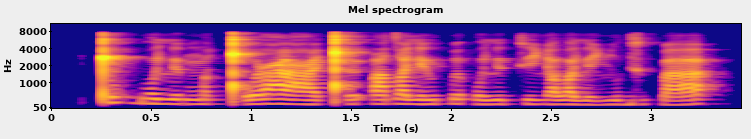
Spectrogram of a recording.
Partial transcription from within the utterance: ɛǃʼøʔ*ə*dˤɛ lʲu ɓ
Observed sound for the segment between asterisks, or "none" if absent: ə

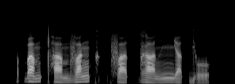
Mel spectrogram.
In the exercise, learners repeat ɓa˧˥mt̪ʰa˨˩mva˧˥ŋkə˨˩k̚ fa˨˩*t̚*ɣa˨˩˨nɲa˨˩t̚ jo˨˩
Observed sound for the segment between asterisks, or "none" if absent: t̚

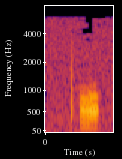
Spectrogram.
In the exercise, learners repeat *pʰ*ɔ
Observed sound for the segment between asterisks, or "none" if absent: pʰ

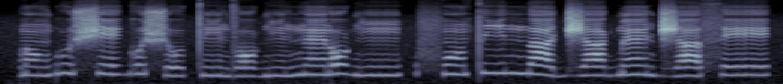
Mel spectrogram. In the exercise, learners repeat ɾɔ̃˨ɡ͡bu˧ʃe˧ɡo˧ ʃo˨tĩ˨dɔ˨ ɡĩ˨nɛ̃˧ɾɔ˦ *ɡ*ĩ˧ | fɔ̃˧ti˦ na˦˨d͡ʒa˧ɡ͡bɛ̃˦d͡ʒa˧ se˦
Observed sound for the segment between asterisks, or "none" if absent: ɡ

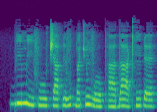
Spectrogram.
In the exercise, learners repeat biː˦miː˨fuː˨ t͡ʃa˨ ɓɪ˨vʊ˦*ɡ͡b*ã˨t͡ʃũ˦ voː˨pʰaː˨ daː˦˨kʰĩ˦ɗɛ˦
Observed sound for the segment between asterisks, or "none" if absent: ɡ͡b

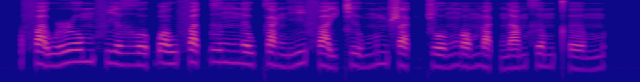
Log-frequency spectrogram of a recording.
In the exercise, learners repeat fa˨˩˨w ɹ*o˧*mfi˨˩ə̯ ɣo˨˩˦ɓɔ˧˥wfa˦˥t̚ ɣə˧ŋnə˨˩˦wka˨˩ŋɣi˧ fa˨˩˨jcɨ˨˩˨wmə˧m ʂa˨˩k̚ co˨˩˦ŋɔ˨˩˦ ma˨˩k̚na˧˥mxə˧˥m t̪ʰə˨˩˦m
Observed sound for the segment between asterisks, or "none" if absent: o˧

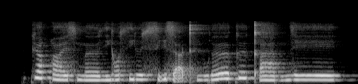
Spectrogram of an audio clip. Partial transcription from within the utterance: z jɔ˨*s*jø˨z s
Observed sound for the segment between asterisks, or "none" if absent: s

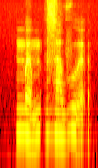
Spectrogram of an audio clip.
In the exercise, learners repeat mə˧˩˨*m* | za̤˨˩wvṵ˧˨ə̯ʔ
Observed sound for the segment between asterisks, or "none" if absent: m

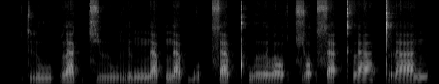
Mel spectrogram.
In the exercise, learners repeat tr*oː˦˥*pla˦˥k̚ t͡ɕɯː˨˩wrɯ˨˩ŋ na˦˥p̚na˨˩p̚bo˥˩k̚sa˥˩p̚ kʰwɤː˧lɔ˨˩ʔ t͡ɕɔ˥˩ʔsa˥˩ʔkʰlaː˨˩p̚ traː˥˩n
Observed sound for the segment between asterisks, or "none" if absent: uː˦˥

